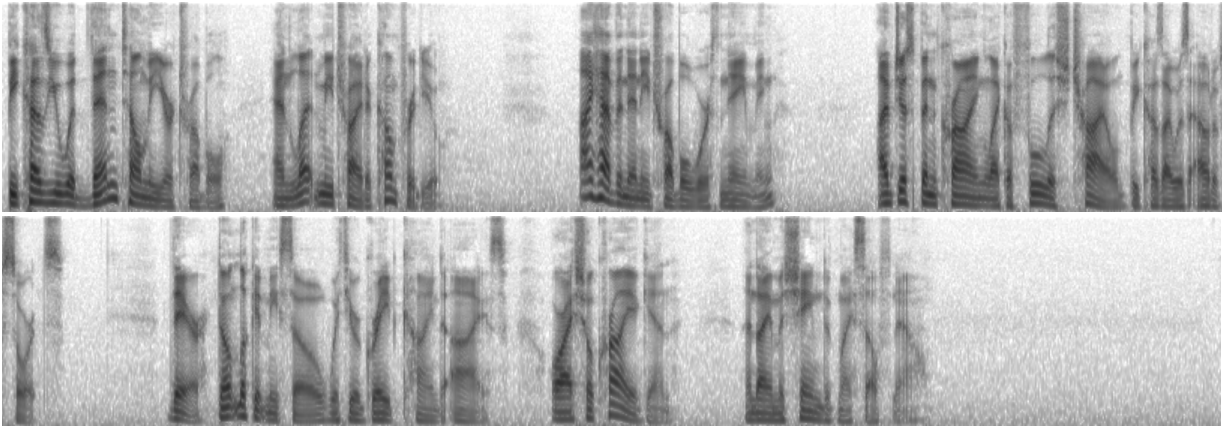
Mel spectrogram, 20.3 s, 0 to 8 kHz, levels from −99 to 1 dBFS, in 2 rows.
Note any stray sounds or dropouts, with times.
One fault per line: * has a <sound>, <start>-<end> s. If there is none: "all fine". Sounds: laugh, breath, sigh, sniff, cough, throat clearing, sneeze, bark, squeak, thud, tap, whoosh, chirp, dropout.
all fine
